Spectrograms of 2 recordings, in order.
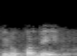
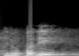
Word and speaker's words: ತಿರುಪತಿ: ಶಬ್ದವೇ ಶ್ರೀ ಅನ್ನೋ ಅರ್ಥದಲ್ಲಿ ಪದಿ ಅನ್ನೋದು ಕೂಡ ಮೂಲ ತಮಿಳು ಶಬ್ದವೇ ಅದನ್ನ ತಿರುಪತಿ ಅಂತ ನಾವು ಆಮೇಲೆ ಉಚ್ಚಾರ ಮಾಡ್ತಿದ್ವಿ ಹಾಗಾದರೆ ಪದಿ ಅಂದ್ರೆ ಏನು ಪದಿ ಅಂತಂದ್ರೆ ಕ್ಷೇತ್ರ ಅಂತ ಅರ್ಥ ತಮಿಳು ಶಬ್ದದಲ್ಲಿ ಹಾಗಾಗಿ ತಿರುಪದಿ ಅಂತ ಅದು ಇರುವಂತ ಶಬ್ದ ಅಲ್ಲಿ ಮುಂದೆ ಅಲ್ಲಿ ಕಾಳಹಸ್ತಿ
